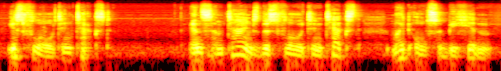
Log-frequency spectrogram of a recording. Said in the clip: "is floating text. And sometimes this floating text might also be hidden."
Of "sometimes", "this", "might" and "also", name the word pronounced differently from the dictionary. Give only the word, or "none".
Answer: none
